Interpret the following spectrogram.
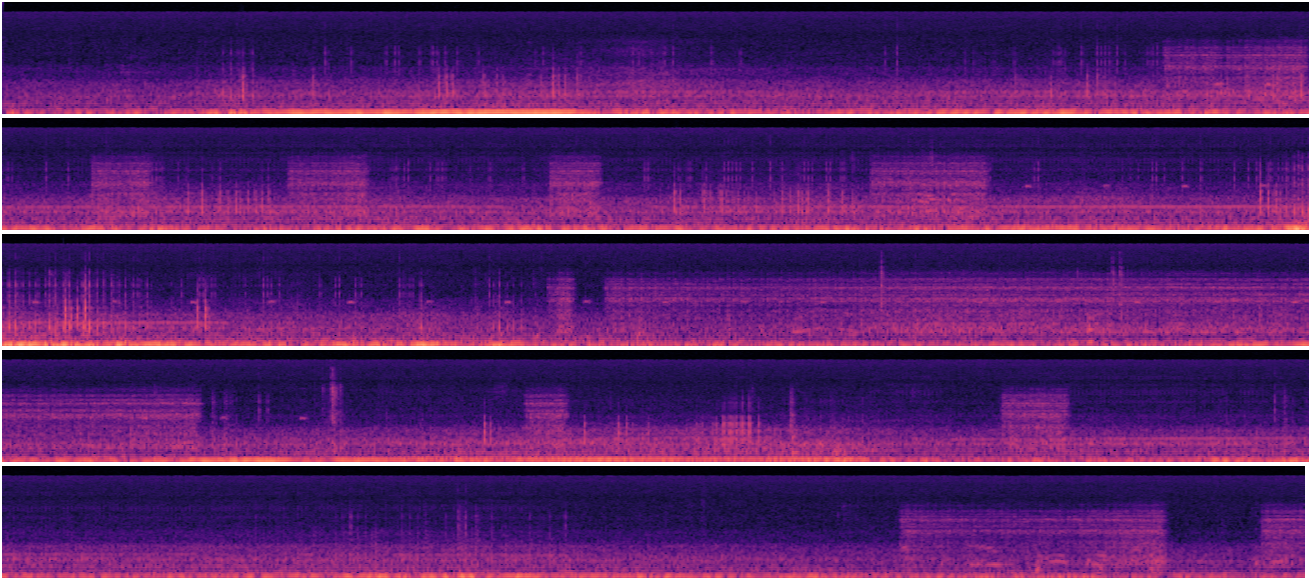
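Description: Car driving slowly, heard from inside the cabin: a steady low engine and road rumble with scattered knocks and rattles, and the engine note rising briefly a little past the middle.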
